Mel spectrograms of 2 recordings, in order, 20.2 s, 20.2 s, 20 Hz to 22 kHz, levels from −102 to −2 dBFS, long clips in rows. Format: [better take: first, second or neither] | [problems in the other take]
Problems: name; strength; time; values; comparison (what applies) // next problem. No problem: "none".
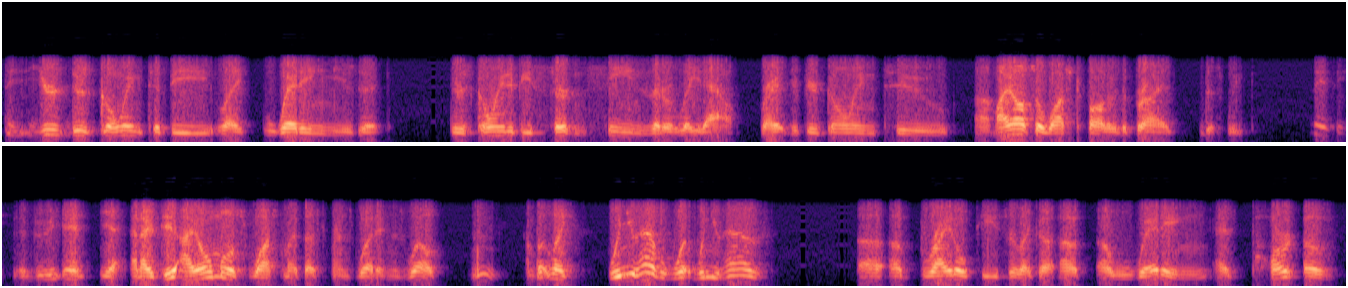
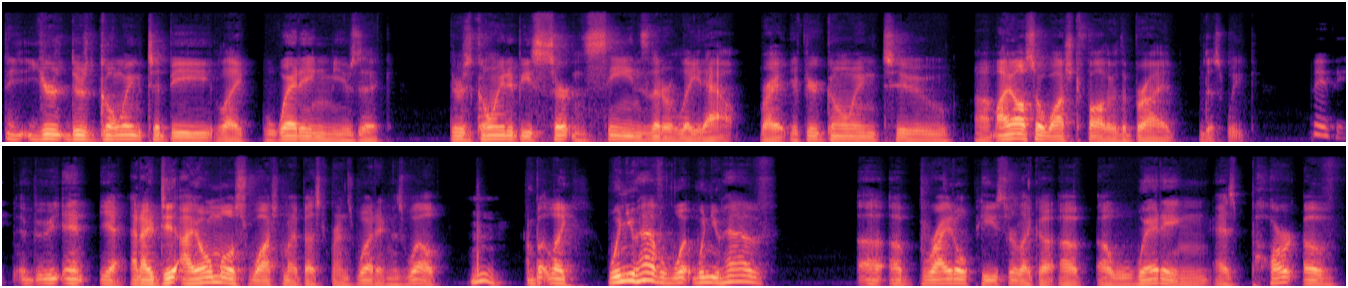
second | phone-call audio; poor line; nothing above 4 kHz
